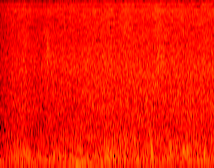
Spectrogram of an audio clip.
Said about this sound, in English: What is this? This sounds like rain. Rain.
